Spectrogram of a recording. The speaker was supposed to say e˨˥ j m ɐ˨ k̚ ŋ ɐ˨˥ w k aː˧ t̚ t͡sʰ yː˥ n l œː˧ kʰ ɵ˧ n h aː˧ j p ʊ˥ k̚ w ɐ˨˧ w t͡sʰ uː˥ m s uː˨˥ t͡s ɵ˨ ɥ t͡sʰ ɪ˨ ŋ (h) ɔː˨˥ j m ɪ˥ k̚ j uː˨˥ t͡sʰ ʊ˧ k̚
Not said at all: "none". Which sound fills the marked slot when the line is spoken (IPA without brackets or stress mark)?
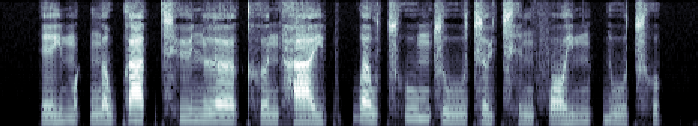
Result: f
